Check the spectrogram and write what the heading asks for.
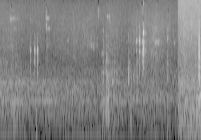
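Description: Faint, scattered small clicks and ticks over a low steady hum. About three and a half seconds in, a louder steady rush of outdoor noise cuts in suddenly.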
